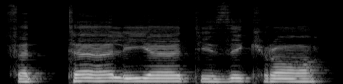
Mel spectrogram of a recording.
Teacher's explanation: Fette T harfini uzatıyoruz. Baştaki F'yi uzatmıyoruz.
